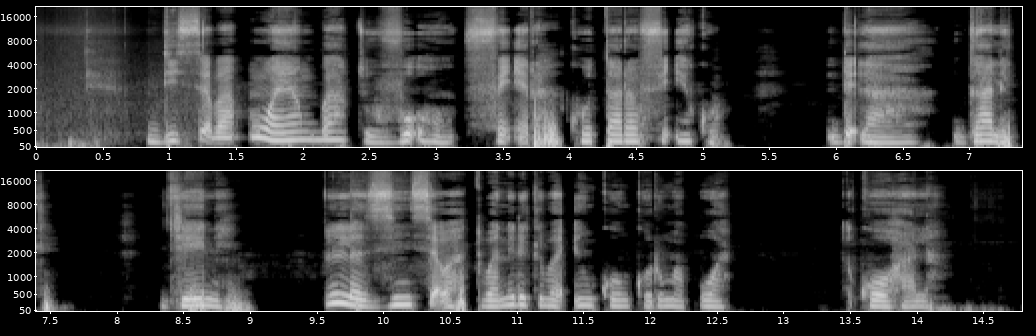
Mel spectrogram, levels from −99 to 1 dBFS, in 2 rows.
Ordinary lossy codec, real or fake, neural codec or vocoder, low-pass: none; real; none; none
